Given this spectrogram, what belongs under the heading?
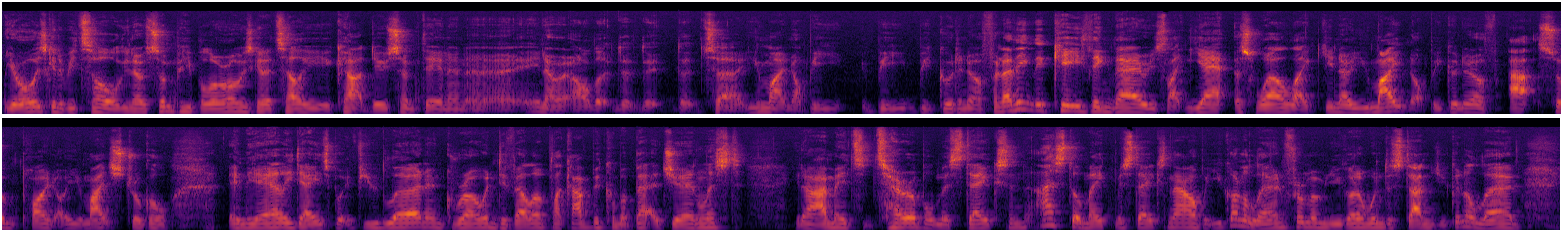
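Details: Adult man, a journalist, who reports having a stutter and cerebral palsy; university lecturers told him his speech was not clear enough for radio; stuttering with cerebral palsy speech.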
